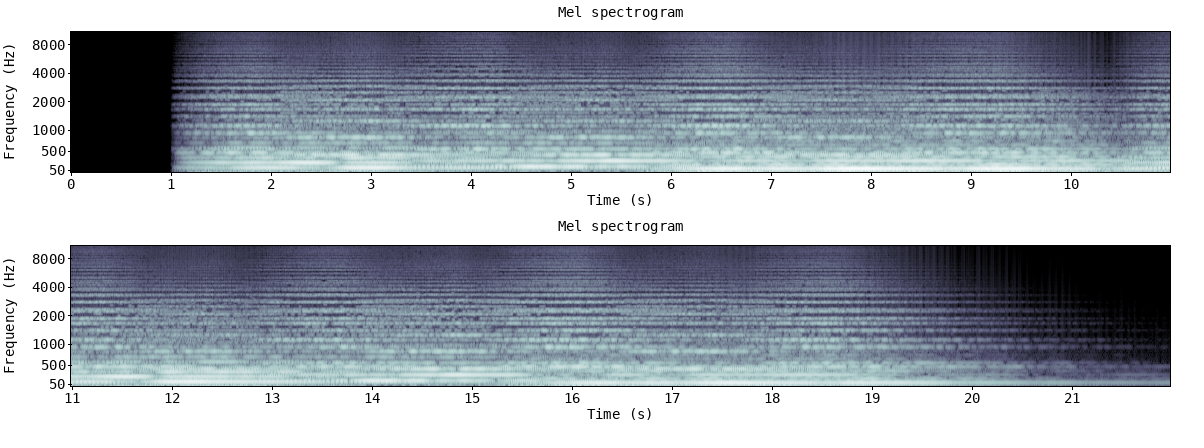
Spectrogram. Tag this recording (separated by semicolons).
ambience; ambient; atmosphere; background; background-sound; cinematic; dark; deep; drama; dramatic; drone; film; hollywood; horror; mood; movie; music; pad; scary; sci-fi; soundscape; space; spooky; suspense; thiller; thrill; trailer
